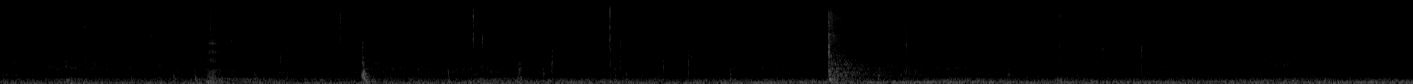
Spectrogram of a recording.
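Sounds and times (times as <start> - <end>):
fallow deer walking about: 0.0 - 13.7
fence rattling: 8.1 - 10.9.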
